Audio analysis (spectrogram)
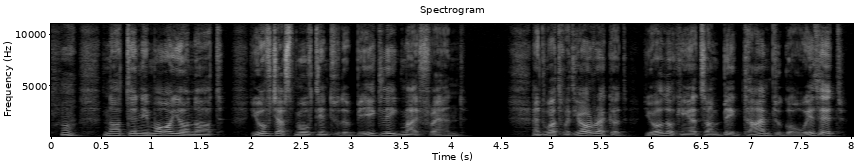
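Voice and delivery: high, loud and hard; menacing threat. A narrator's reading. Agent threatening a forger, loud and menacing. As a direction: press the threat home.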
